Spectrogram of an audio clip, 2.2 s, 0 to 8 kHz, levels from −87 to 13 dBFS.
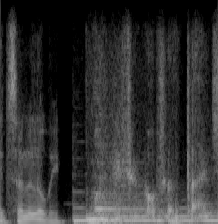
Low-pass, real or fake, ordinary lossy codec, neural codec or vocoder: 7.2 kHz; fake; Opus, 24 kbps; codec, 16 kHz, 0.5 kbps, X-Codec, HuBERT features, trained on balanced general audio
